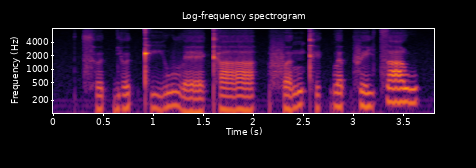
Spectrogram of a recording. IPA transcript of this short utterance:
t͡sʰɵ˨t̚jɵ˨˥t̚ kʰiː˨˥w lɛː˨kʰaː˧ | fɐ˨˥ŋkʰɪ˨˥k̚ lɐ˨˥t̚fe˧jt͡saː˥w

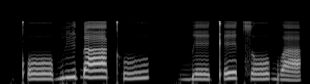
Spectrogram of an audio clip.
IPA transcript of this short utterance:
kʼoː˨ bĩ˦ɗaː˦kʰu˨˦ | ɡ͡beː˨kʼe˦t͡soː˨˦ɡʷa˨

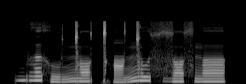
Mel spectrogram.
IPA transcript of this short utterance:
bʱə˥xu˩ŋ͡ǀɔ˧ǀʰɑ˩ ŋ͡ǀu˥szɔ˧sŋʌ˧

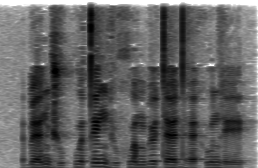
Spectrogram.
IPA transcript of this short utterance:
ɓɛ˨˦ nd͡ʒu˨kʷɛ˧ t̪e˦ŋɡy˨xʷa˧ mbø˧tɛ˨˦ dʱɛ˨hu˧nze˨

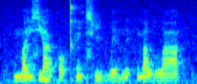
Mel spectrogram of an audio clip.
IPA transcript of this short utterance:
ma˧jɕja˦kɔ˨˩kʰẽ˧ t͡ɕʰi˥˧bwe˧n̪e˦k̚ ma˥˧w lwa˦

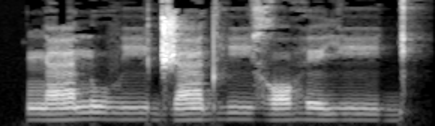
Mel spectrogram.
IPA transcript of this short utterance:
ŋænu βiːd͡ʒædʱiː ɣɔɦɪː jiɡ

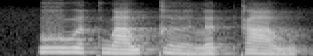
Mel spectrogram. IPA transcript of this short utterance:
ɣu˧ə̯kwa˨˦wkə̤ː˨˩ lə˨˩t̚ka˧˩˨w

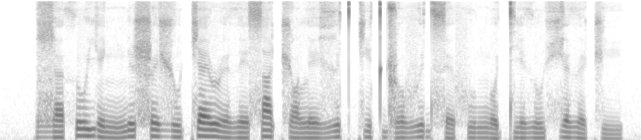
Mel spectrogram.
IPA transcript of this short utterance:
ɮɐ˧θu˦je˨ɲ ŋi˦ʂɘ˦ ʒu˧cɛ˦ɹɘ˨ ðe˨sa˦ t͡ʃɔ˨ le˨ ɣɨ˦tci˧tɖ͡ʐo˧vɨ˦d sɘ˨fu˧ŋo˨ tʲe˧ðu˨˦ çɘ˦ðɘ˨ t͡ʃi˨

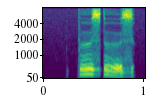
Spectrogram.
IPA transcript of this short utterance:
pɵz ɾɵz

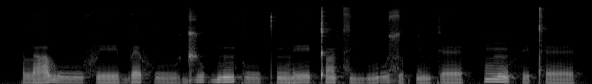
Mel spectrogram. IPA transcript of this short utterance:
la˨˦βuː˨feː˨bɛ˦ fuː˨ d͡ʒu˦ɡ͡bĩ˦kuː˨pʰũ˨ ɾeː˦kʼã˦t͡siː˨ŋu˦ zʊ˨k͡pĩ˨kɛ˦ | mũ˦˨ hɪ˨ tʰɛ˨

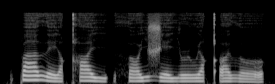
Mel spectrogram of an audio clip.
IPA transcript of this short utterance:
pa˦ ðe˨jqʰɛ˦˨j | θɔ˨˦j ʒe˨jɹu˨jqʼɯ˨ ðo˨

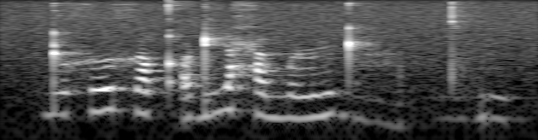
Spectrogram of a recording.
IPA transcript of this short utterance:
ɖʊxɵxɵ qʼʊɖiħə mʊɭyɖʱa̤ | dˤə̤bi

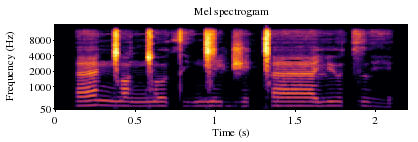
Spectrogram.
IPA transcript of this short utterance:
æŋ͡ǀɒ ŋ͡ǀoti̤ŋ͡ǀid͡ʒe ǀæːlʲuːt͡sle̤

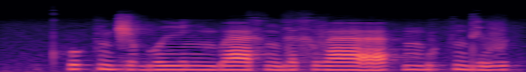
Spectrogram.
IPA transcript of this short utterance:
kʷʰʌknd͡ʒɪ ɡʷiːnmbæːxŋɡɛxvæː | mbʊkndiv

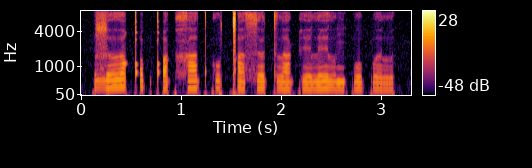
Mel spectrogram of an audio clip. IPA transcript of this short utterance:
ɮəː qʼupqʼœkxatko ǀasœtla keleləŋ popəl

